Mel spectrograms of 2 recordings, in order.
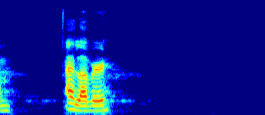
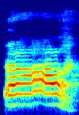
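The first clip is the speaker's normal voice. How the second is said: loud high cry of pain; 5 semitones higher, 5 dB louder than usual. Real, not acted. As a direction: yelp from the muscle burn. Muscles burning after set.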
